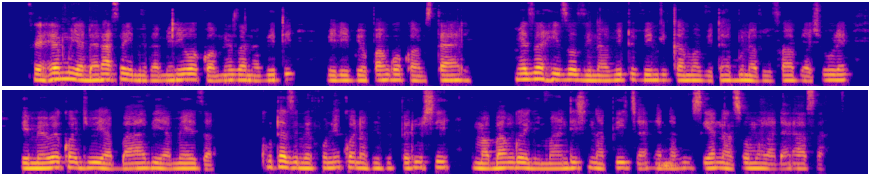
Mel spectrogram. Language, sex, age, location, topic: Swahili, male, 18-24, Kisii, education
